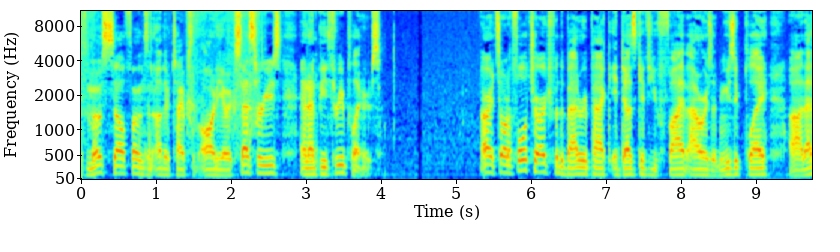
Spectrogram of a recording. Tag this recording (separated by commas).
Speech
